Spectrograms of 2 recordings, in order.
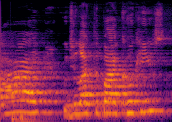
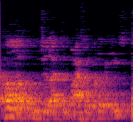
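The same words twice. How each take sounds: First: Put-on a lightly raised, sweet Girl Scout pitch; cheerful Girl Scout. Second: Quick, low, breathless mumble of the sales line; bored Girl Scout. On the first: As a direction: offer the cookies politely, a bit higher. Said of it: "You see the girls going down the block". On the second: Retold or imitated. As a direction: rattle off the cookie pitch without caring. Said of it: "they don't even talk like that now".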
